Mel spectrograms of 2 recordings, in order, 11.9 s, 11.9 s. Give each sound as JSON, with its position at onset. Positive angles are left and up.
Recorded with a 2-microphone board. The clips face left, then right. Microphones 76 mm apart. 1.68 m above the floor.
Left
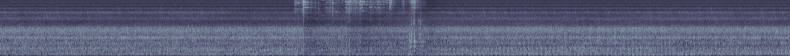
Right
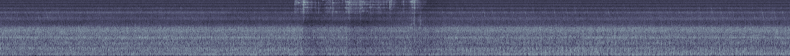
{"t": 4.4, "sound": "keys jangling", "side_deg": 75, "distance_m": 3.0}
